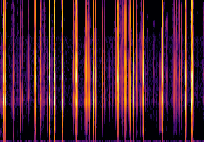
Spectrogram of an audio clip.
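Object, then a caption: Foam sponge in a silicone ear microphone. Syringe needles jab and tear at a foam sponge plug set in the canal of a silicone ear microphone. It makes a rapid series of sharp, dry, bright crackling pops with scratchy tearing between them. The hits are very short with almost no ring, and there is little low end.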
